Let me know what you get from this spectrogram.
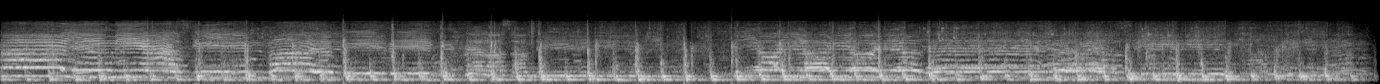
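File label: voice, Foreigns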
